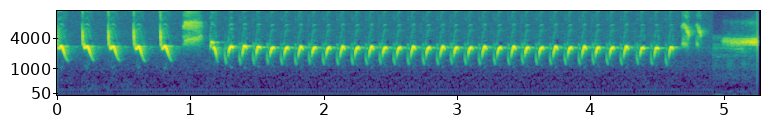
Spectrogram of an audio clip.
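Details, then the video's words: Lovebird training song for building a long trill (ngekek panjang): a few high, spaced chirps open into a long, even, rapid trill of sharp descending notes lasting over three seconds, ending in a short squeal. "MELATIH LOVEBIRD NGEKEK PANJANG"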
